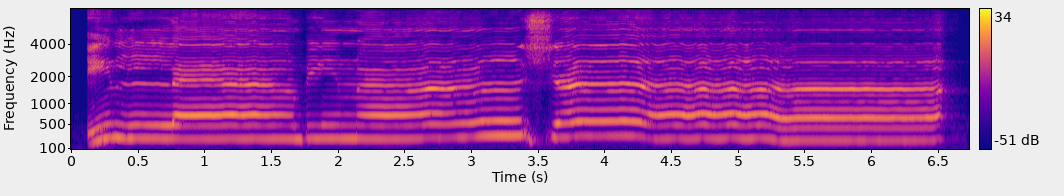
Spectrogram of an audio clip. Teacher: حمزہ کی زبر کو ہم نے وقف میں جزم سے کنورٹ کیا، تو یہ بن گیا حمزہ ساکنہ، اس لیے ہم نے یہاں پر اسے جھٹکا دے کر پڑھنا ہے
